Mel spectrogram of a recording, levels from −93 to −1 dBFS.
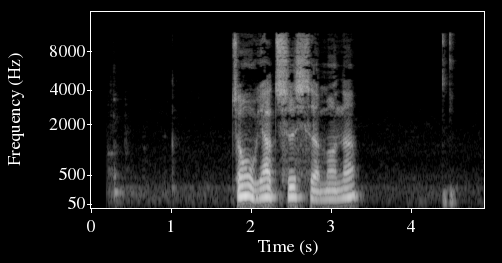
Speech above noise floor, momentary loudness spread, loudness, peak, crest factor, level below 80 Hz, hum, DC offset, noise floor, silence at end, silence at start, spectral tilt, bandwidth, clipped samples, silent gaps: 47 dB; 25 LU; -23 LUFS; -8 dBFS; 20 dB; -62 dBFS; none; under 0.1%; -70 dBFS; 0.4 s; 0.3 s; -5 dB/octave; 11.5 kHz; under 0.1%; none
